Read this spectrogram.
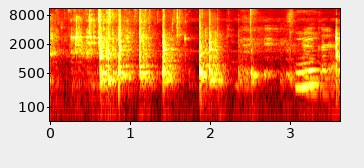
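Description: Plastic clatters against a blender jar.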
